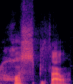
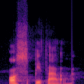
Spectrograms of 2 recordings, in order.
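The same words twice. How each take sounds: First: The initial h is clearly pronounced. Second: The initial h is dropped entirely. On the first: "huruf H di depannya itu kita bisa ucapkan dengan jelas" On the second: "Huruf H di depannya itu hilang"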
